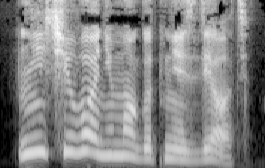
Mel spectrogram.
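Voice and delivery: put-on high-pitched confident girl; confirming. A narrator's reading. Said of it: "подтвердила Рыжая".

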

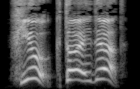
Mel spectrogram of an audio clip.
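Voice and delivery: very high, drawn-out call; stretched high storybook shout; shouted challenge. A narrator's reading. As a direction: hail the ferryman from afar. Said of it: "крикнул незнакомец".

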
